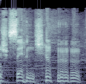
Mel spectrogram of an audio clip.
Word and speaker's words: Singh: Singh. Because he singes the cup.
